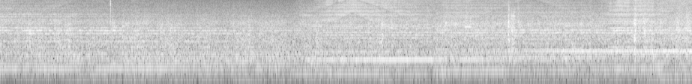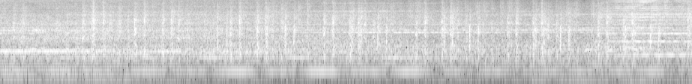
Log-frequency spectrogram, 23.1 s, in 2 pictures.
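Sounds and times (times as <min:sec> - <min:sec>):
steady low hum: 0:00.0 - 0:23.0
train wheels clicking over rail joints: 0:10.5 - 0:23.0.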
